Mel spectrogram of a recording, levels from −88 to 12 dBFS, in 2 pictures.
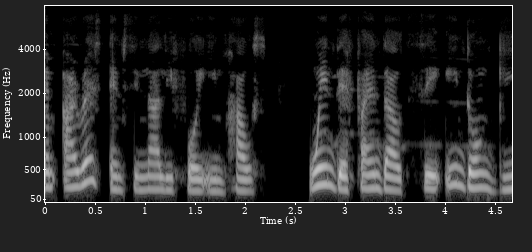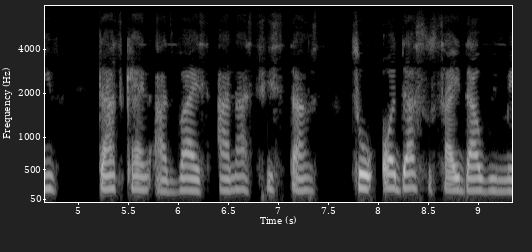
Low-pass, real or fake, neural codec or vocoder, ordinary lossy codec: none; real; none; none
